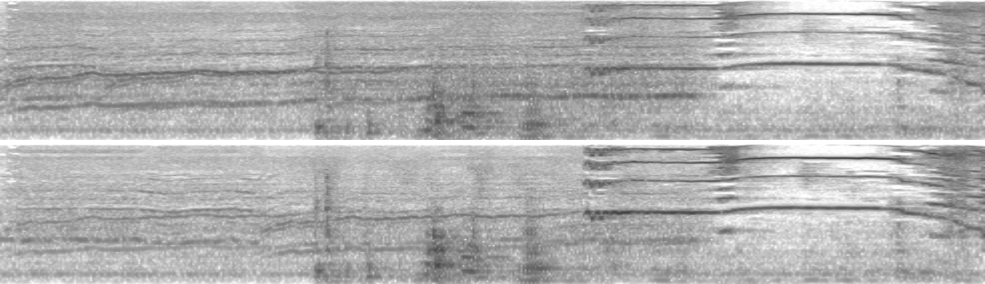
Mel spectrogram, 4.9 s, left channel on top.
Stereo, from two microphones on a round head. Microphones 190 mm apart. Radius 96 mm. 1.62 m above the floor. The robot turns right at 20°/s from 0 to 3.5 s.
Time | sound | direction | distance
1.6 | a squeak | 15° right (ahead or behind) | 0.7 m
